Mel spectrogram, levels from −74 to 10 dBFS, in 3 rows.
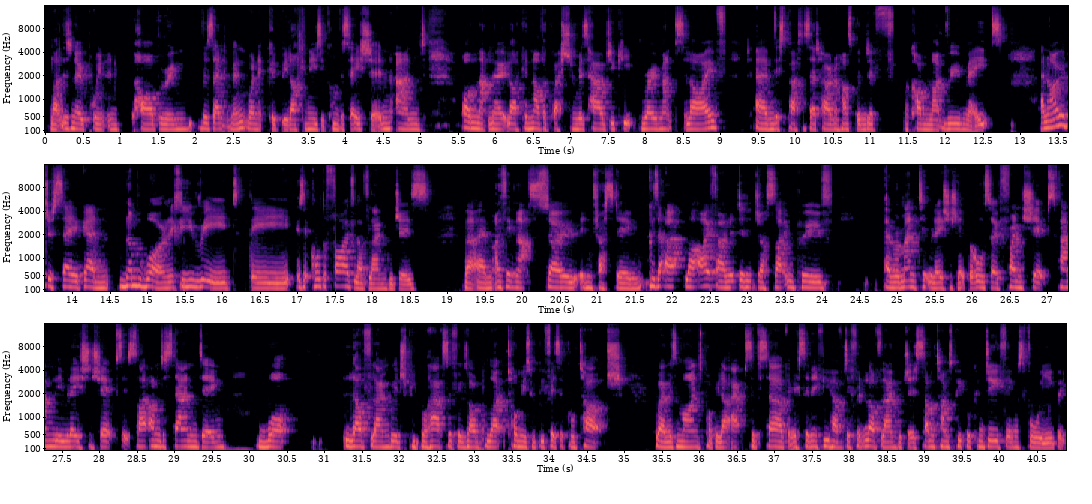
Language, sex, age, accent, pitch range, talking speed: English, female, 30-49, British, 150-175 Hz, 180 wpm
